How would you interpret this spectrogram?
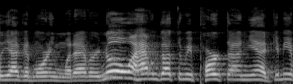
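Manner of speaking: short with coworkers, mock grumpy; grumpy snapping. Coach mimics snapping at coworkers after a bad commute.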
